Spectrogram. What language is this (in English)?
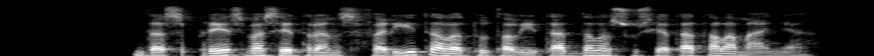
Catalan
